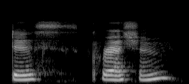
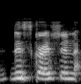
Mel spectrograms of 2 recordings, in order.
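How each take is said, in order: First: "discretion" said slowly and carefully, sounding out each syllable; unsure pronunciation. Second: "Discretion" said quickly in one go; just say "Discretion" plainly; confident retry. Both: Shown as a demonstration. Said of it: "I think that's how you say it".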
